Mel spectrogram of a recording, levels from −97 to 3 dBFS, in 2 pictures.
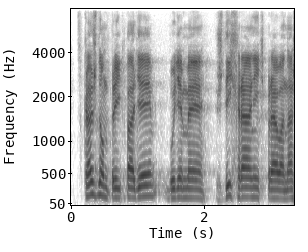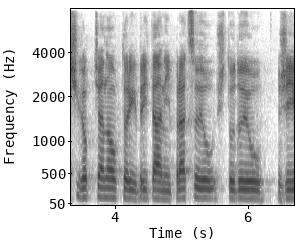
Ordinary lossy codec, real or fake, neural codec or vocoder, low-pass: none; fake; codec, 16 kHz, 16 kbps, FunCodec, trained on Chinese and English, 50 frames a second; none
